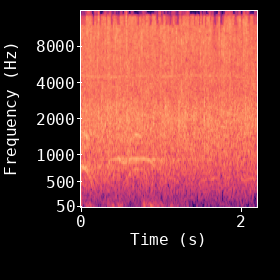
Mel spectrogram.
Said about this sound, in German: Vor so einem Applaus muss man noch nicht flüchten.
